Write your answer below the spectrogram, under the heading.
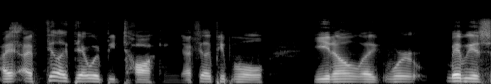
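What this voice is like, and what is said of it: Usual voice. Nothing is said of it.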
